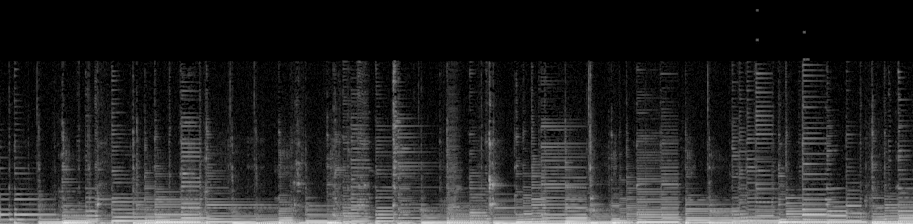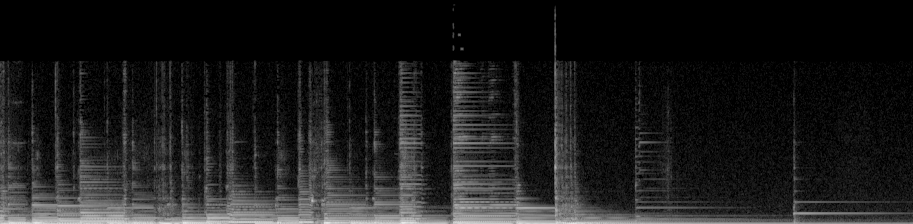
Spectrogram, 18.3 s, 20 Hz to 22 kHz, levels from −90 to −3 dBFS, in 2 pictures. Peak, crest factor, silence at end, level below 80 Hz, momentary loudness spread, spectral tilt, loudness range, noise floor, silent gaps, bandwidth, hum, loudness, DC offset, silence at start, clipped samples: -6 dBFS; 16 dB; 0 s; -48 dBFS; 15 LU; -8 dB/octave; 4 LU; -44 dBFS; none; 15.5 kHz; none; -22 LUFS; under 0.1%; 0 s; under 0.1%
